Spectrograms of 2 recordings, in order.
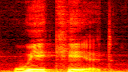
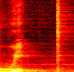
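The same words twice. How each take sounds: First: The word ends with an 'id' syllable. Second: The word ends with a t sound. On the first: The speaker calls it right. "você tem um i" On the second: The speaker calls it wrong. "não vai ser wicked"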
